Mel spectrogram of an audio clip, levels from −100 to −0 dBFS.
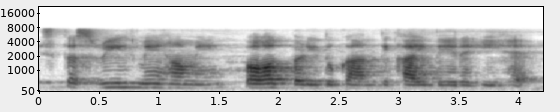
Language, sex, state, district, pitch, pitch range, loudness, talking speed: Hindi, female, Rajasthan, Jaipur, 170 Hz, 155-190 Hz, -20 LUFS, 155 wpm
